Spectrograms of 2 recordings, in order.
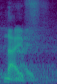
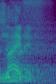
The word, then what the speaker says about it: knife: He says, "There's no knife. It's a knife. This is a knife." Says, "Oh." He says, "You don't understand it. You don't pronounce the K."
